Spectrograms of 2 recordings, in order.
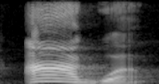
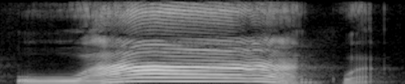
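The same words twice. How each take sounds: First: Said in the usual way. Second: "água" called out with the first A held very long; long, high first A in "água"; calling out stressed syllable. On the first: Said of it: "Qual é a sílaba tônica de água?". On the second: Shown as a demonstration. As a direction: call out "água", stretching its opening A. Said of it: "Você vai chamar a palavra".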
